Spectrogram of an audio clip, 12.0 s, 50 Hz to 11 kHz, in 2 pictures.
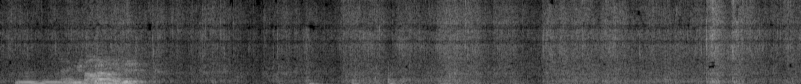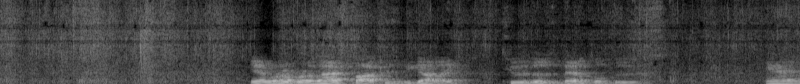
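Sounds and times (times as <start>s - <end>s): plastic bag rustling and crinkling: 0.0s - 12.0s.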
